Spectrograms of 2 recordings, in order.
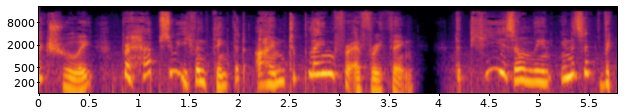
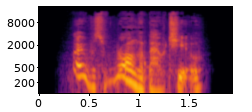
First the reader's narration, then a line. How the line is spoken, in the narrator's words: she said in a choking voice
